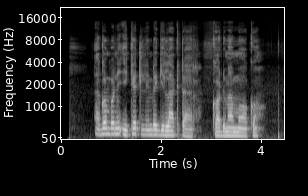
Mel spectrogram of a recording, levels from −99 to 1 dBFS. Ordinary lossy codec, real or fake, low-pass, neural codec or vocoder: none; real; 14.4 kHz; none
